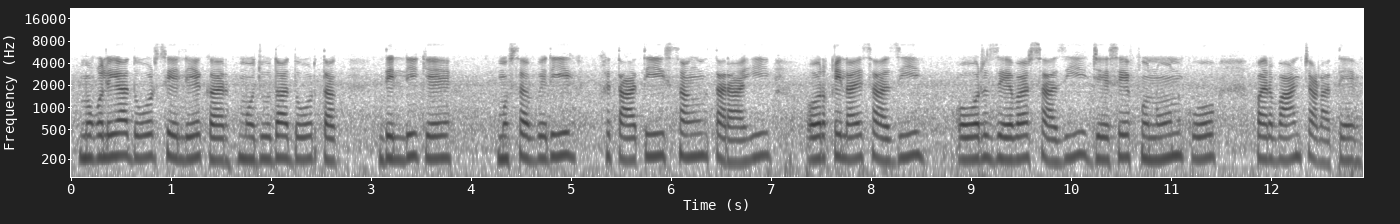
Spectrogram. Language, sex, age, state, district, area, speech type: Urdu, female, 30-45, Delhi, North East Delhi, urban, spontaneous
